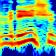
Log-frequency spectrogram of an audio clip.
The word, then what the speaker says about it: Venetian: somewhere anyway I the Venetian should expand to Bowmont it's here's how you spell it V NE t i n like Martian but with Venetian don't confuse me V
